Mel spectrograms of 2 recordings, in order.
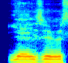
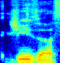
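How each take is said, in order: First: The name is pronounced in a Greek/Latin style. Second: The name is pronounced in an English style. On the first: "to Jesus in the Greek and Latin" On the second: "and then we got Jesus"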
